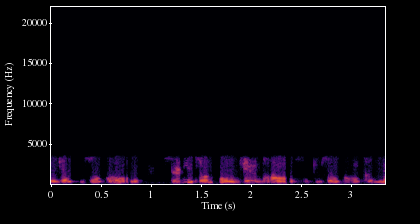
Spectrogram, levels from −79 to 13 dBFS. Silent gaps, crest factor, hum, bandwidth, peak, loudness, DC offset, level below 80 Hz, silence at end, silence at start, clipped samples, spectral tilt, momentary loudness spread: none; 16 dB; none; 3.8 kHz; -14 dBFS; -31 LUFS; under 0.1%; -84 dBFS; 0 s; 0 s; under 0.1%; -9 dB/octave; 10 LU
